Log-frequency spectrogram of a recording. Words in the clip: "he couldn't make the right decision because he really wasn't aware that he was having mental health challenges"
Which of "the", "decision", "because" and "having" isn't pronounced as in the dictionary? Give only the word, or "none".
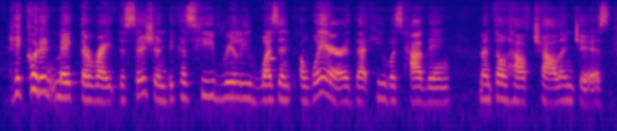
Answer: none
